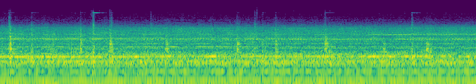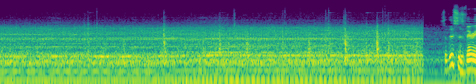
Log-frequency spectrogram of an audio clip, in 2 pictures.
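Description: A tractor engine drones steadily.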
